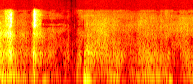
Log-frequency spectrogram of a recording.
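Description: Near silence, with two faint short clicks of tarot cards being handled in the first half-second.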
